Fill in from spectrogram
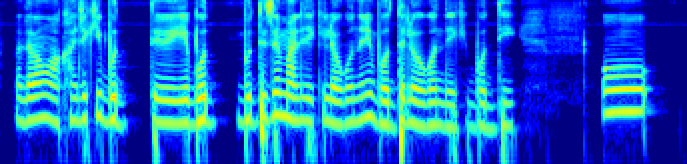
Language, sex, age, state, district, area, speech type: Dogri, female, 30-45, Jammu and Kashmir, Udhampur, urban, spontaneous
